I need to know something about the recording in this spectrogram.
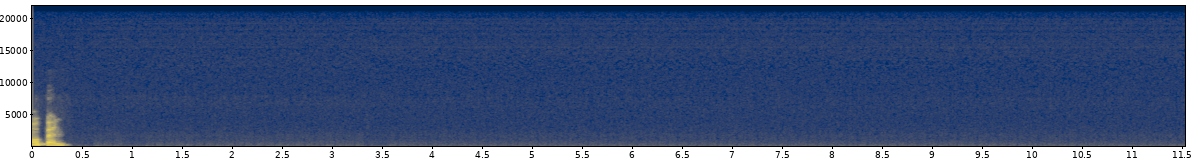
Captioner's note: silence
